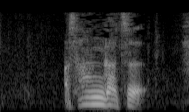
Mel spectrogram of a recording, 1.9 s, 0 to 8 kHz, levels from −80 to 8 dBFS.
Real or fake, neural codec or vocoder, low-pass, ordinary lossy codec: real; none; 7.2 kHz; MP3, 24 kbps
